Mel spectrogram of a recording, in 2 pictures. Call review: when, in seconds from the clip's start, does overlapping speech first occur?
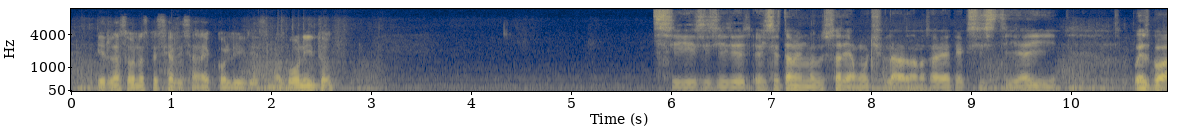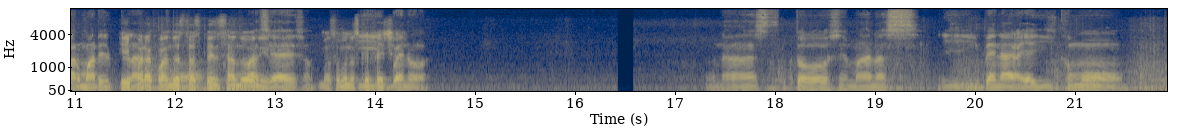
11.5 s

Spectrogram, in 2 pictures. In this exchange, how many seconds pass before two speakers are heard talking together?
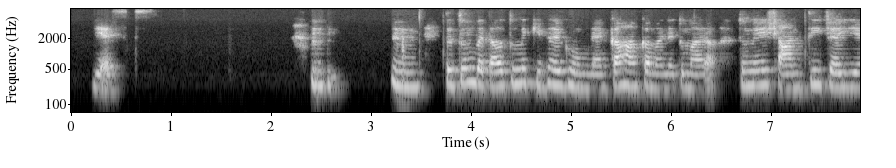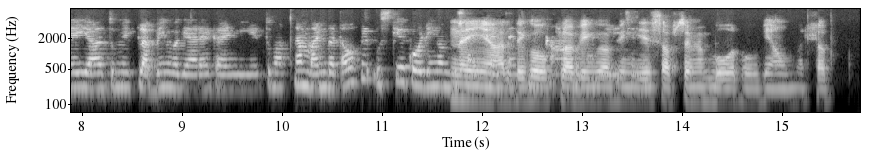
11.7 s

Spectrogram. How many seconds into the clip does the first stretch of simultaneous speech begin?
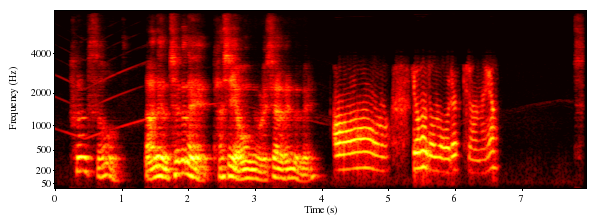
none

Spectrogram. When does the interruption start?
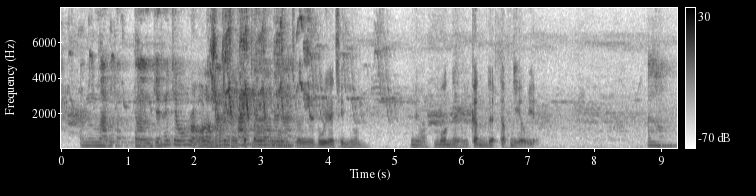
2.1 s

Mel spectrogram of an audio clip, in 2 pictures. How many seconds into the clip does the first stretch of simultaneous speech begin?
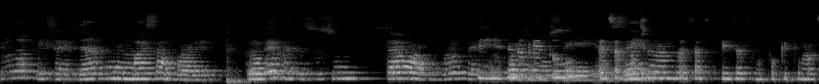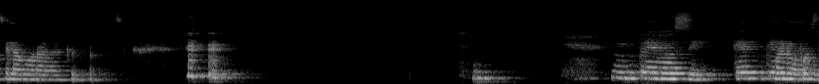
4.8 s

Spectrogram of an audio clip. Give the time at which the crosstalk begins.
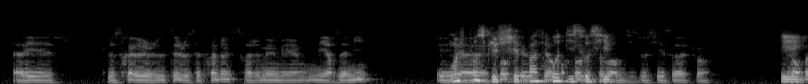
4.5 s

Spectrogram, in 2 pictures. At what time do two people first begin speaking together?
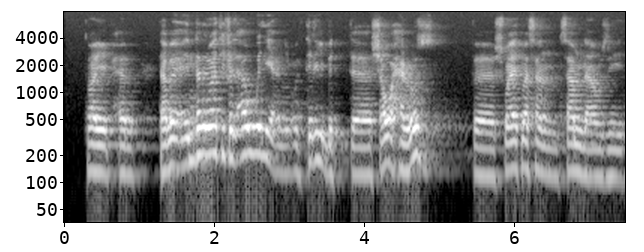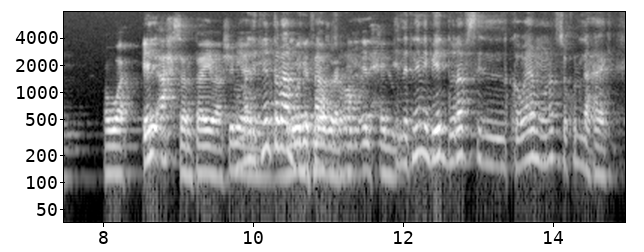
9.8 s

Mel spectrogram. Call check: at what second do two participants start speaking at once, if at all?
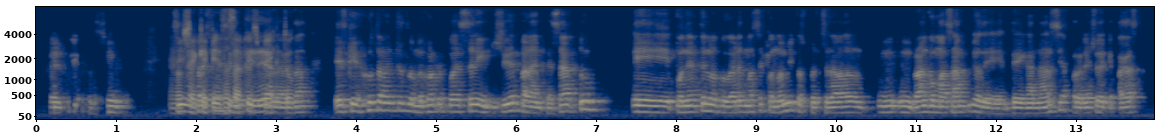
1.8 s

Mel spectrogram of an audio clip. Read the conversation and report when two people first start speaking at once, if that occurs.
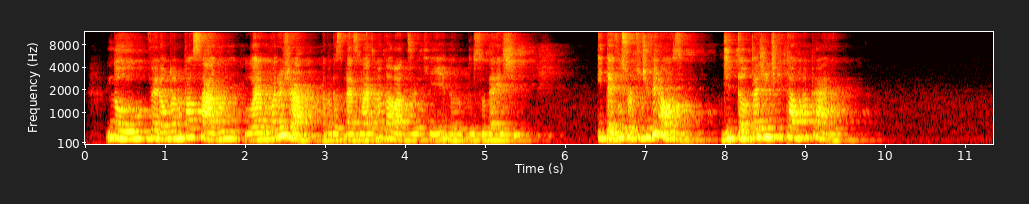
none

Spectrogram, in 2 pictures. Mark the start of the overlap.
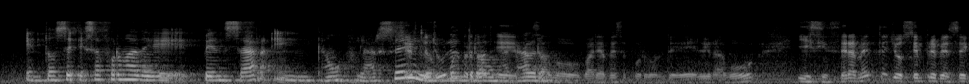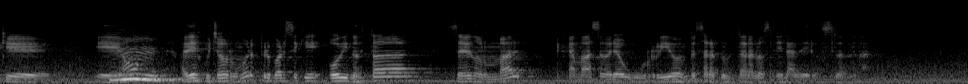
3.9 s

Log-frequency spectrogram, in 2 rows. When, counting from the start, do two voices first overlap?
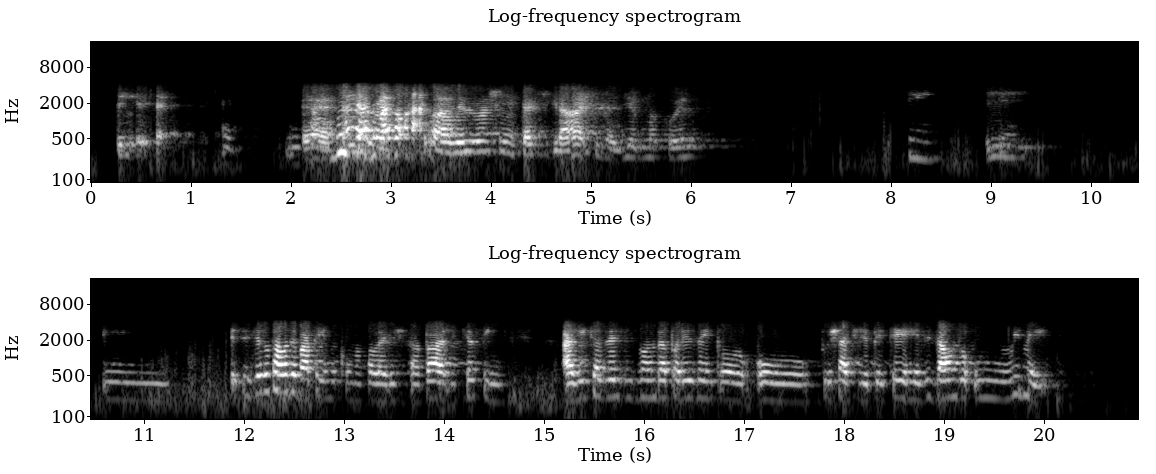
2.1 s

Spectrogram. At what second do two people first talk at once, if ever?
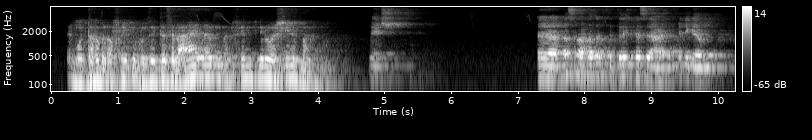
none

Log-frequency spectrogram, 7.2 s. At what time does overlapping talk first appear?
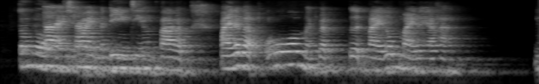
0.6 s

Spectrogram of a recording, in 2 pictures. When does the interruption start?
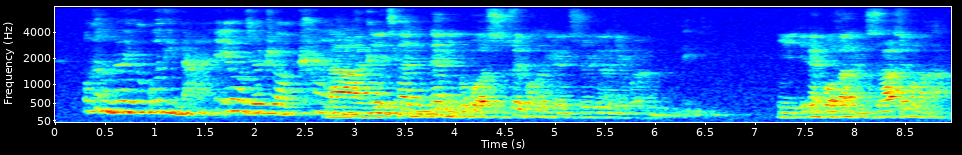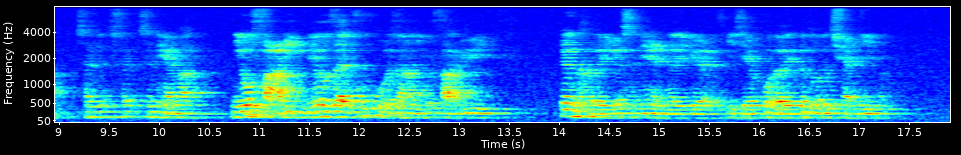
2.7 s

